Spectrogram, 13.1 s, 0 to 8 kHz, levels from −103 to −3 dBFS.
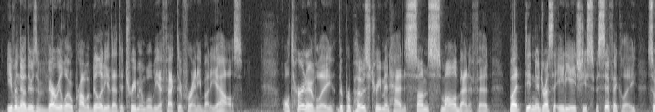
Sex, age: male, 40-59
